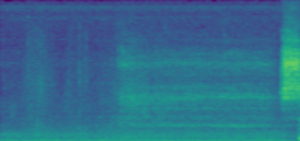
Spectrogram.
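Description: A man breathing close to a microphone: a soft drawn-in breath from about the middle, ending in a quick sharp intake just before he speaks, over a steady low hum.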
